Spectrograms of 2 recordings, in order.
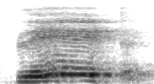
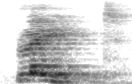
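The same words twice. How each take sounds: First: The vowel is one steady long sound. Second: The vowel glides from an e towards ee. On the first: The speaker calls it wrong. "It's not ప్లేట్" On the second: The speaker calls it right. "ఏ plus ఈ రెండు శబ్దాలను కలిపి పలికితే ప్లేట్ అంటాం"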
